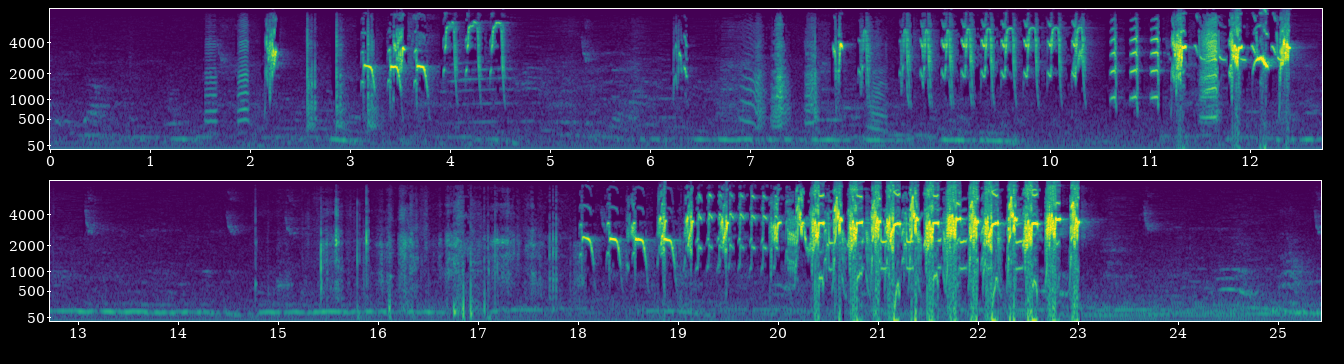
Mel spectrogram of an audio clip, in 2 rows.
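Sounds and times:
Javan myna calling: 0:03.1 - 0:04.8, 0:06.2 - 0:12.6, 0:18.0 - 0:23.2.

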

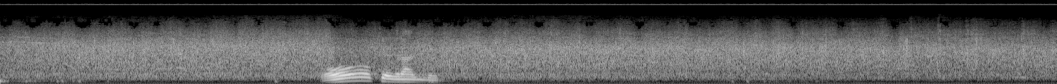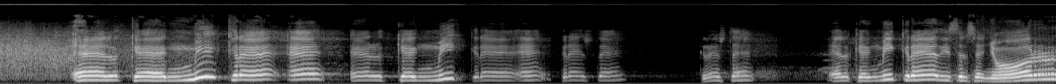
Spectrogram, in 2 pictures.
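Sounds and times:
audience applause: 0:00.0 - 0:13.1
speech: 0:03.2 - 0:04.5, 0:11.3 - 0:16.9, 0:17.6 - 0:21.1.

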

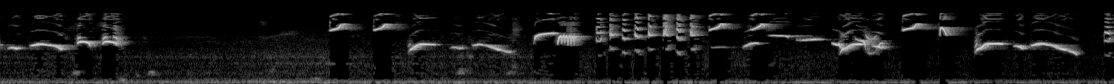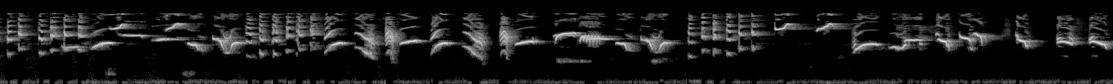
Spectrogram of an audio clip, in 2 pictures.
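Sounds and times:
oriental magpie-robin singing: 0:00.0 - 0:01.6, 0:02.6 - 0:22.2.

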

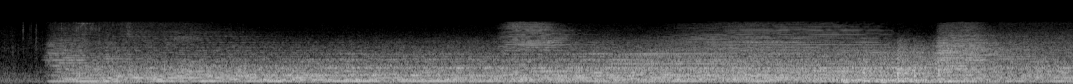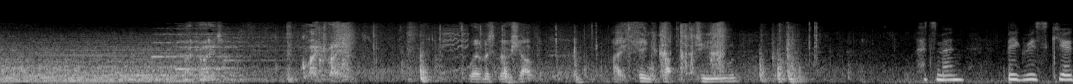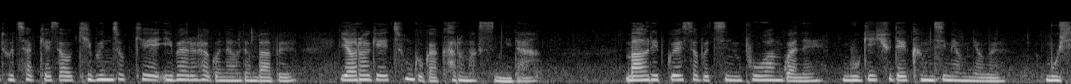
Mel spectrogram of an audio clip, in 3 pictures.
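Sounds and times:
moving train: 0:00.0 - 0:18.3
speech: 0:15.6 - 0:16.3, 0:17.0 - 0:18.2, 0:20.1 - 0:27.0, 0:27.7 - 0:32.1.

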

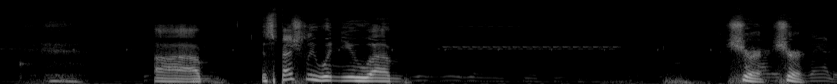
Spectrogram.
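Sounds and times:
speech: 0:01.5 - 0:04.1, 0:07.3 - 0:08.3
telephone ringing with a high electronic tone: 0:04.2 - 0:07.6.

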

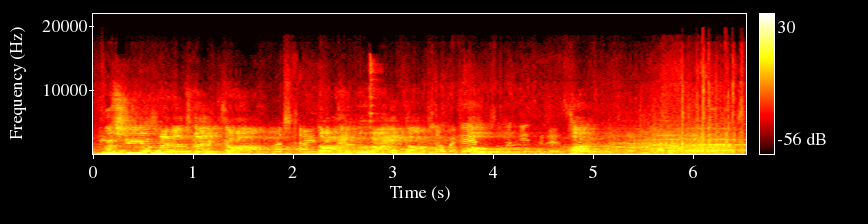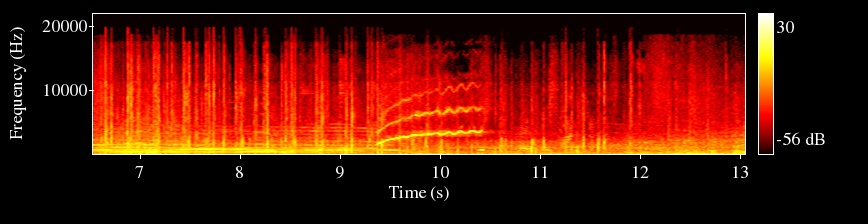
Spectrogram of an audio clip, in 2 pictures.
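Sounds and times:
speech: 0:00.1 - 0:06.3
crowd cheering off the national football team: 0:05.1 - 0:09.7
scattered claps: 0:05.8 - 0:13.0
whistles: 0:09.3 - 0:10.5.

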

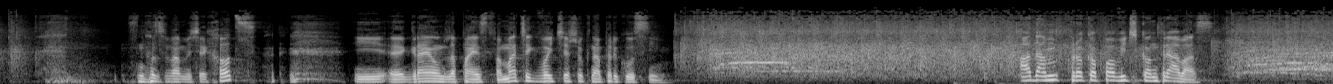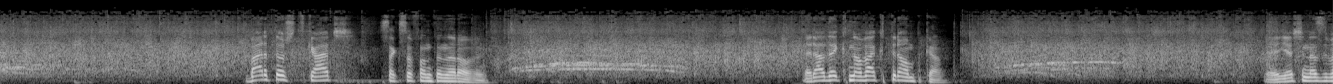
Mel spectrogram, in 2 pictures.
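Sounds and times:
speech: 0:01.4 - 0:06.8, 0:10.2 - 0:12.2, 0:15.8 - 0:18.4, 0:21.4 - 0:22.9, 0:26.0 - 0:26.6
audience applause: 0:06.8 - 0:17.0, 0:18.1 - 0:22.3, 0:22.9 - 0:26.6.

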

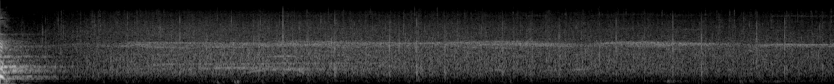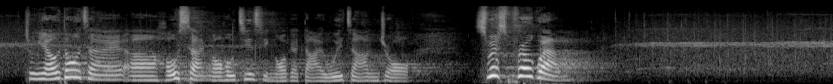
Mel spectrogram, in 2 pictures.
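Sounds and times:
audience applause at a concert: 0:00.0 - 0:08.7, 0:14.2 - 0:16.6
speech: 0:08.6 - 0:14.2.

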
